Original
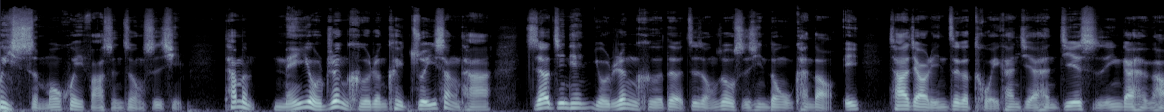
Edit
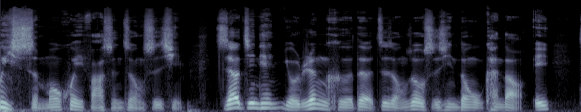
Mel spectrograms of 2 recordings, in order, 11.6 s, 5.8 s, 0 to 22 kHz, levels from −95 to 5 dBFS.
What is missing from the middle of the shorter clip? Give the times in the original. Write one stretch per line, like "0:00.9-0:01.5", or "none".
0:02.0-0:05.1

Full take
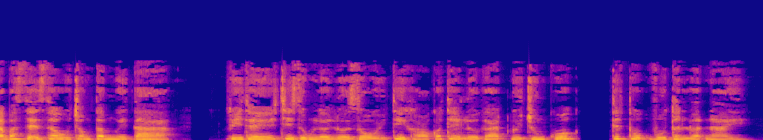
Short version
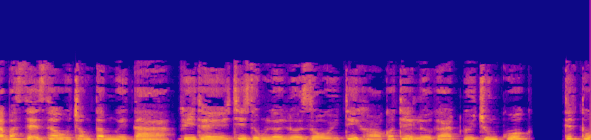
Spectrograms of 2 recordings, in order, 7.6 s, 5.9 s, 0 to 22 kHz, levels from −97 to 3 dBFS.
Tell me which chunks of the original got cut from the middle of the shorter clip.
0:01.8-0:02.2

